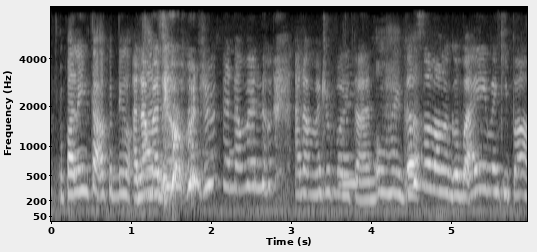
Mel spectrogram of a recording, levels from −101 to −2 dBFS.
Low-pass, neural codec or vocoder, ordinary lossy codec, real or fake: 7.2 kHz; none; AAC, 48 kbps; real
